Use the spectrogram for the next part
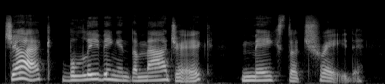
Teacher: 문장 끝날 때는 trade 하면서 목소리 뚝 떨어지면서 끝난 느낌을 내주세요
